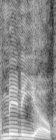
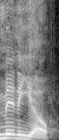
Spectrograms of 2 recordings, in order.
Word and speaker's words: Mineo: Try say my name, it's Minio. Say it with me, Minio.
